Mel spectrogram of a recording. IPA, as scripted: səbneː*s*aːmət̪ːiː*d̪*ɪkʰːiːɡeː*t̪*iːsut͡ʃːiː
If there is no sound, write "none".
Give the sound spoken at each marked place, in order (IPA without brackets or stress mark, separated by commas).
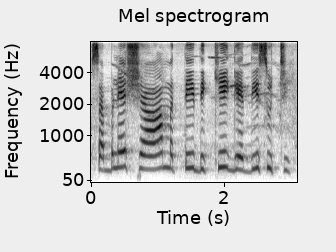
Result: ʃ, d̪, d̪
